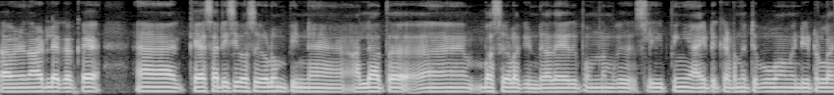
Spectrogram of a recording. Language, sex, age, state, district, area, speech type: Malayalam, male, 45-60, Kerala, Wayanad, rural, spontaneous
